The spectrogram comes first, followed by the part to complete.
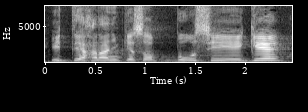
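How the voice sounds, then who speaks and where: A man's voice: sits high, steady tone, measured pace, fairly bright tone, clean tone. A male pastor delivering a sermon in a church, telling stories with emphasis and asking the congregation rhetorical questions. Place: church sanctuary.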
